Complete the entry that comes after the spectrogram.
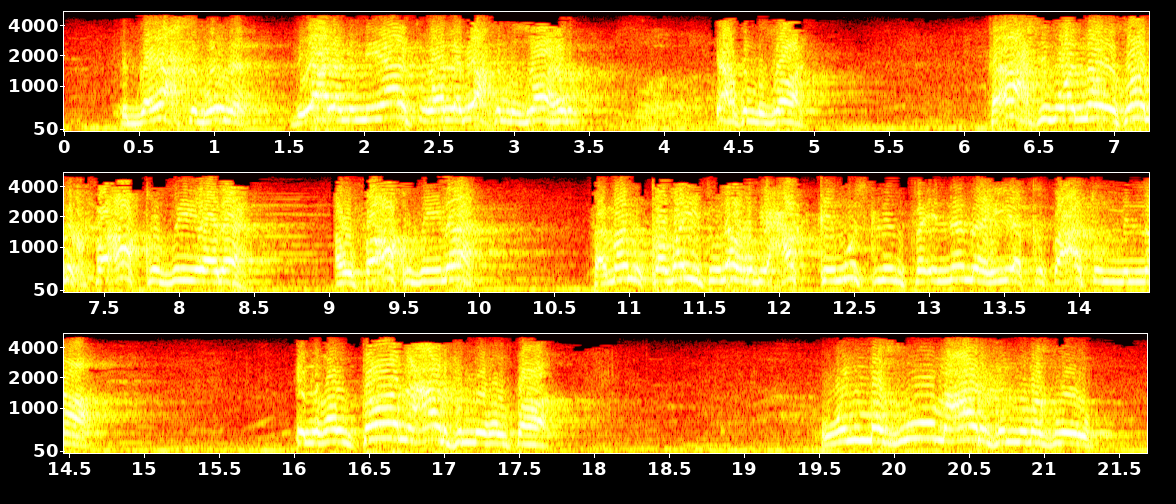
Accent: Egypt; لذلك نحن كشعب مصري شعب طيب،

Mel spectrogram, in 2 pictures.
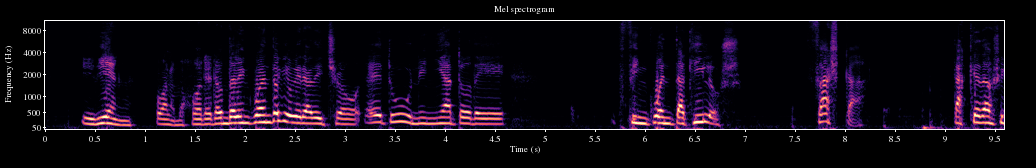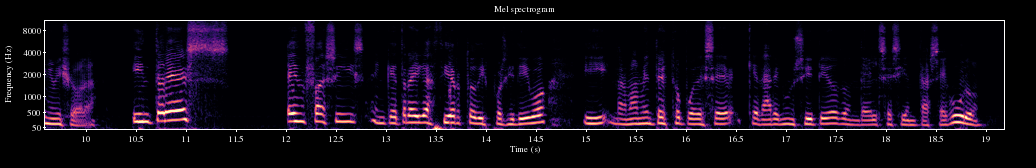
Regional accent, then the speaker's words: Andalusia, Spain; soy andaluz, lo siento, es que los andaluces hemos vivido así.

